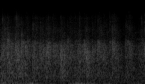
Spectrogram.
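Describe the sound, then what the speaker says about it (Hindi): Faint, steady applause from a church congregation during a Sunday service, dense clapping continuing evenly for a few seconds without talk. "जोरदार तालियां अपने लिए बजाइए।"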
